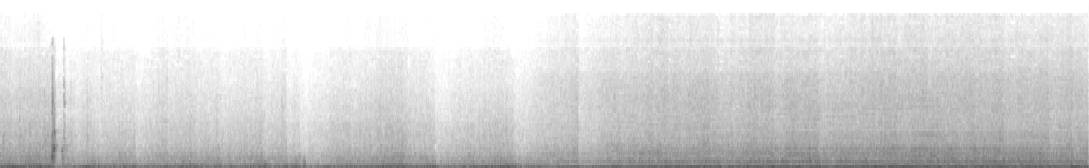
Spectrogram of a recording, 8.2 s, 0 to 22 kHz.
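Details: 115hp Mercury outboard on a Back Country 171 Pro Guide boat, just started after oversized, leaking fuel hoses were replaced with correctly sized ones. Holds a steady, even idle with a smooth low drone and no misses, knocks or hunting: a normal idle.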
